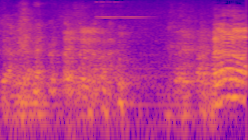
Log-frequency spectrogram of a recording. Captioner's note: audience chuckles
